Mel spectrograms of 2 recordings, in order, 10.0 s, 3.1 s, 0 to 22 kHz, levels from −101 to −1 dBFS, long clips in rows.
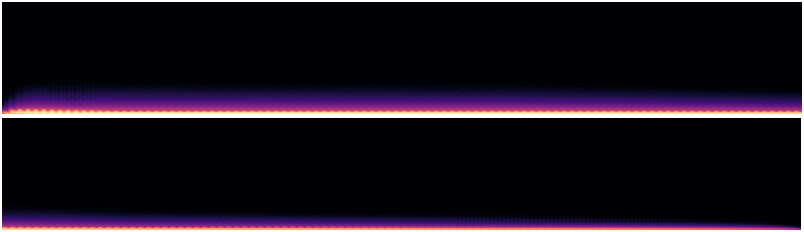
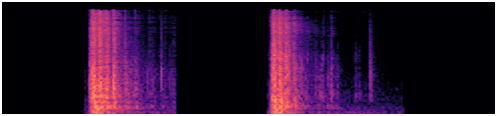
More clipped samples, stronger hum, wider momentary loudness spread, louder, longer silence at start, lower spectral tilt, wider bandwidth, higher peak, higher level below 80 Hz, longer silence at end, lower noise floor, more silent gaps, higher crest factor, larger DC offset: neither; first, 60 Hz at -30 dBFS vs none; first, 21 LU vs 12 LU; first, -19 LUFS vs -25 LUFS; second, 0 s vs 0.55 s; first, -15 dB/octave vs -3 dB/octave; second, 0.2 kHz vs 17 kHz; first, -2 dBFS vs -8 dBFS; first, -12 dBFS vs -46 dBFS; second, 0 s vs 1.2 s; second, -41 dBFS vs under -90 dBFS; neither; second, 8 dB vs 22 dB; first, 10% vs under 0.1%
